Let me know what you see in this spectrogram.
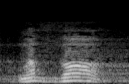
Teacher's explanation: اللام شمسيه، بتضغم في الحرف اللي بعدها وبتتحول الى نفس الحرف، يعني اللام دي بتخش في الظا وتبقى ظا، والظا.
